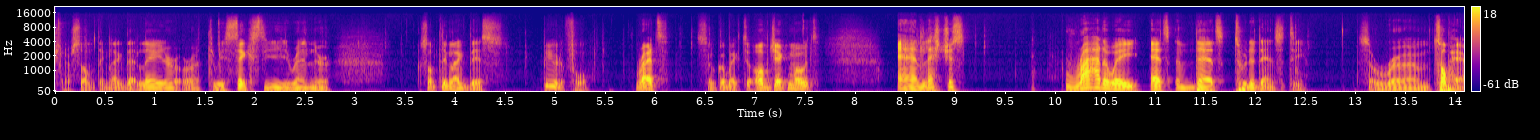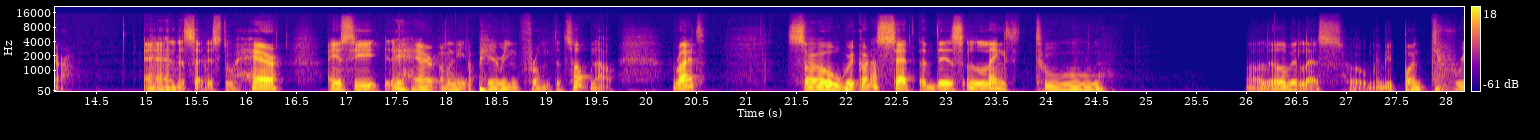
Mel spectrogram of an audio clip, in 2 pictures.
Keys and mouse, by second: 6.6-9.4 drag, 6.6-28.1 right drag, 7.4 KP_0, 12.3-16.4 drag, 24.4-28.1 drag.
